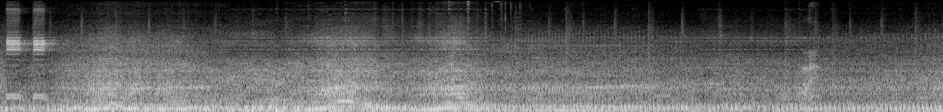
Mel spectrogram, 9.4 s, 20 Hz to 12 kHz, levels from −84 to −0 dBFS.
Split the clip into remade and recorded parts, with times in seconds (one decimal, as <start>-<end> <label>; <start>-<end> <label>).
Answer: 0.0-2.3 recorded; 2.3-4.9 remade; 4.9-7.0 recorded; 7.0-8.1 remade; 8.1-9.4 recorded

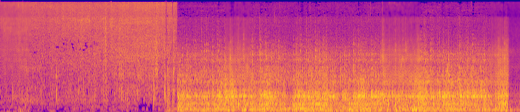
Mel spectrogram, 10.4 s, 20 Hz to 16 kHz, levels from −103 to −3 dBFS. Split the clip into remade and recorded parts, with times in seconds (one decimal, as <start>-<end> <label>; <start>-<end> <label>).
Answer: 0.0-0.6 remade; 0.6-4.5 recorded; 4.5-5.0 remade; 5.0-7.6 recorded; 7.6-8.4 remade; 8.4-9.8 recorded; 9.8-10.4 remade

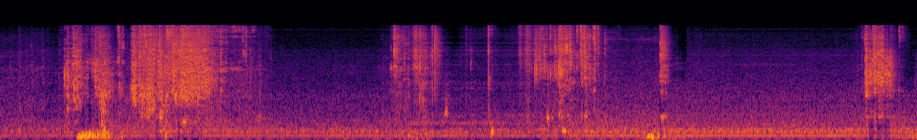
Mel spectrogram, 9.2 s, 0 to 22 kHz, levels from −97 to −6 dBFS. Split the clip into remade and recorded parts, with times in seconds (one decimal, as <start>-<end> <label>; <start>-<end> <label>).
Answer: 0.0-4.1 recorded; 4.1-5.4 remade; 5.4-9.2 recorded

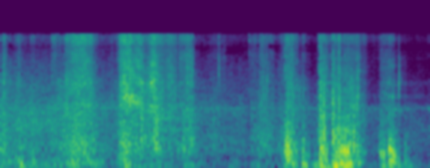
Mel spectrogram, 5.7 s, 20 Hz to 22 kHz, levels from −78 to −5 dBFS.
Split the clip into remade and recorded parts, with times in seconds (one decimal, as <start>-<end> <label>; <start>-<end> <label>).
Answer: 0.0-2.1 recorded; 2.1-2.6 remade; 2.6-4.6 recorded; 4.6-5.7 remade

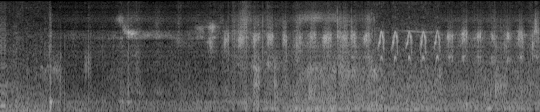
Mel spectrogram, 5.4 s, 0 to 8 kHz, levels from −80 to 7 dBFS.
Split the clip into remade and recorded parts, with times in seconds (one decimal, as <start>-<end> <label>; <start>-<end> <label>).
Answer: 0.0-0.5 recorded; 0.5-3.7 remade; 3.7-4.4 recorded; 4.4-5.4 remade

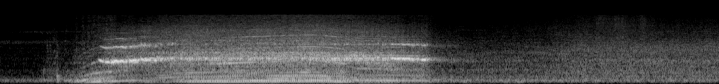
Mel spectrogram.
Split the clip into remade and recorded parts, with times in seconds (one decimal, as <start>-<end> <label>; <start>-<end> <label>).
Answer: 0.0-0.5 recorded; 0.5-1.6 remade; 1.6-7.2 recorded

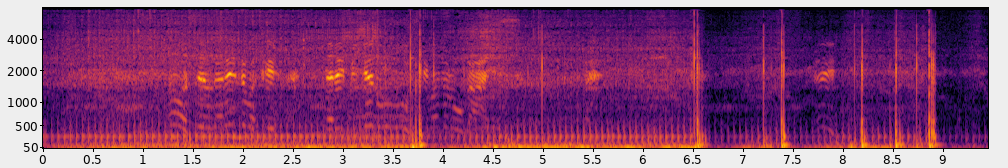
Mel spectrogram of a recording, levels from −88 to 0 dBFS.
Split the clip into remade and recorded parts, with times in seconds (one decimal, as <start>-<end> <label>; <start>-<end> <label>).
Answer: 0.0-9.5 recorded

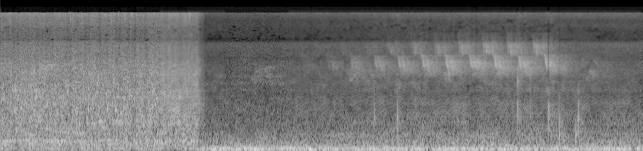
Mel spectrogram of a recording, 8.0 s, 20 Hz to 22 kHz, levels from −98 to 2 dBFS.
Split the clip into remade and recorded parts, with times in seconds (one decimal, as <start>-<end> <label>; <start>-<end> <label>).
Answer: 0.0-2.0 recorded; 2.0-2.8 remade; 2.8-3.6 recorded; 3.6-8.0 remade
